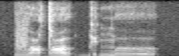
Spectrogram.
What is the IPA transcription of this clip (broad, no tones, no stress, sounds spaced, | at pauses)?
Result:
v ɤ dˤ ɤ ɡ͡b e ŋ͡m ɤ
